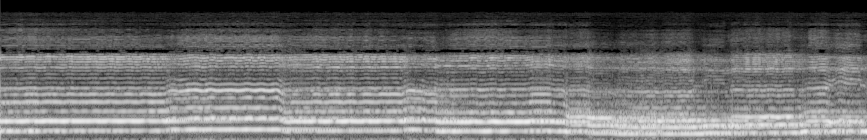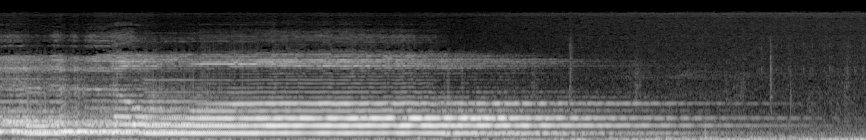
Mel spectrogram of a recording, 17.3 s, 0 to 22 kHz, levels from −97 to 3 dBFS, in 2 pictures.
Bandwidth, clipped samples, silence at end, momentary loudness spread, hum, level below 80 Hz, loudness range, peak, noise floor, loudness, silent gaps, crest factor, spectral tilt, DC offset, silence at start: 9.4 kHz; under 0.1%; 0 s; 3 LU; none; -42 dBFS; 5 LU; -2 dBFS; -32 dBFS; -11 LUFS; none; 10 dB; -6.5 dB/octave; under 0.1%; 0 s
